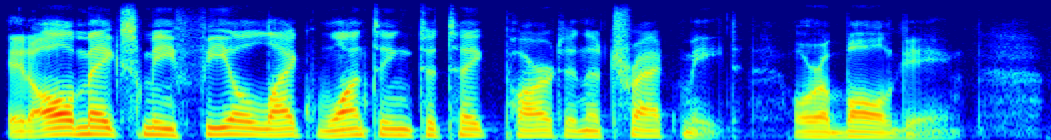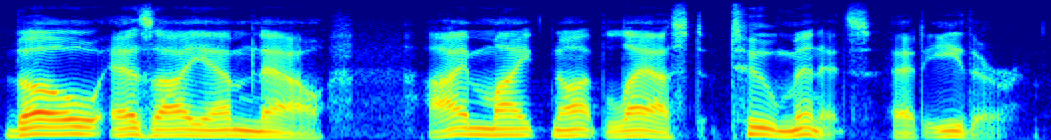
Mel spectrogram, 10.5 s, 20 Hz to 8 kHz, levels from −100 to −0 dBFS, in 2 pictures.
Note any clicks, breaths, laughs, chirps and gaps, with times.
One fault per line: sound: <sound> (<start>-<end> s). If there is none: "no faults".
no faults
